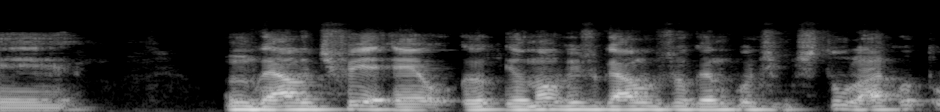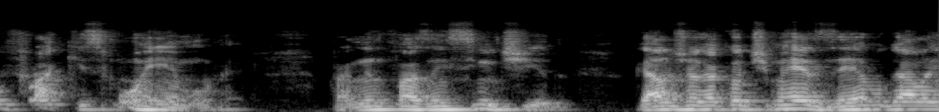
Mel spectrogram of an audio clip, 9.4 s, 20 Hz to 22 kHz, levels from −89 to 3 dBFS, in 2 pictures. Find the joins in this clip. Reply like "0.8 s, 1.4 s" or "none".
none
